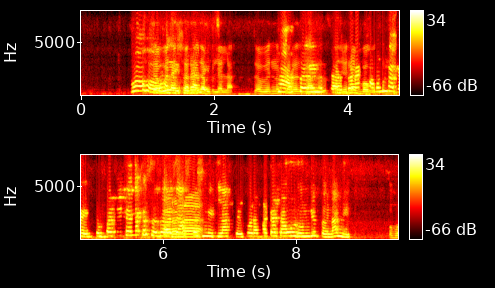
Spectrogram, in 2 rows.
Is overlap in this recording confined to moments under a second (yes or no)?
no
